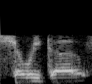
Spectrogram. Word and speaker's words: Sherika: So you have on Instagram, my name is Sharika, and you spell that S-H-E-R-I-K-A.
